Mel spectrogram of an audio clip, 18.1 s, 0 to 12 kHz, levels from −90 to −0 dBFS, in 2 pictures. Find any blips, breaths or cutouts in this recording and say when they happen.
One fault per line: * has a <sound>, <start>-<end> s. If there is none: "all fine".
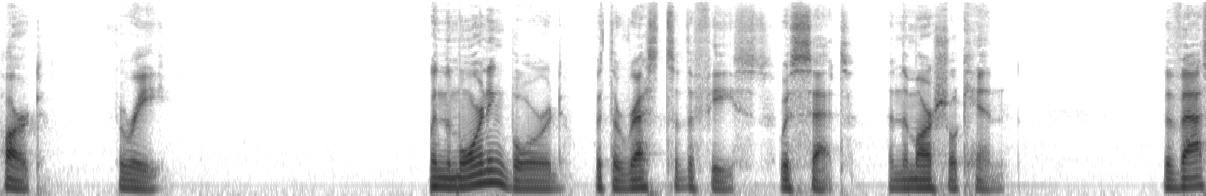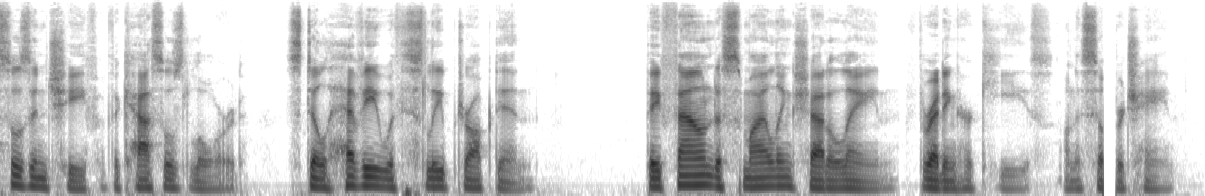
* has a dropout, 17.3-17.4 s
